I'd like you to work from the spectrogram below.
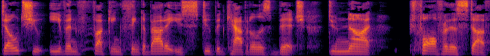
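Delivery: plain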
